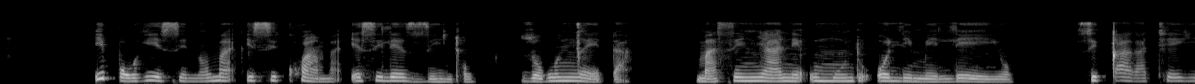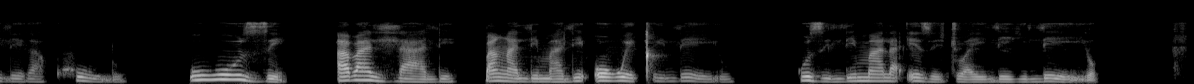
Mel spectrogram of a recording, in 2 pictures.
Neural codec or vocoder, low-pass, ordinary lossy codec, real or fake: none; 7.2 kHz; AAC, 48 kbps; real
